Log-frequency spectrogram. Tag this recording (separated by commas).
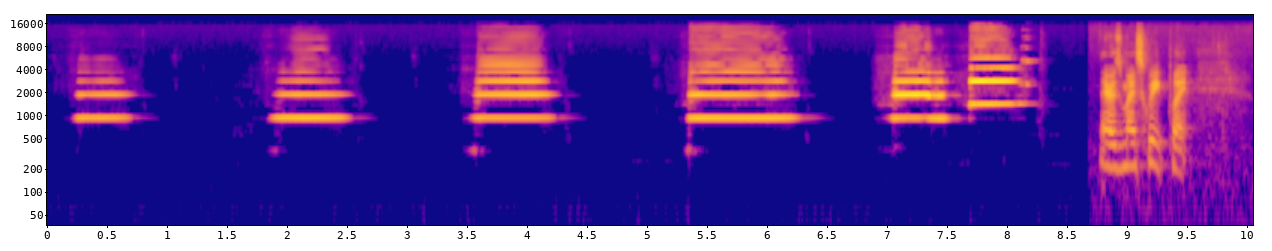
playing clarinet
